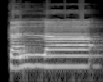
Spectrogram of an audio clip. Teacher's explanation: لام کو دبا کر سختی کے ساتھ پڑھیں گے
